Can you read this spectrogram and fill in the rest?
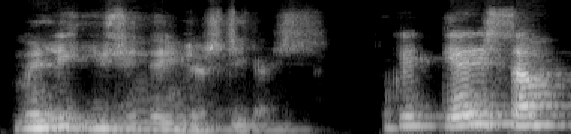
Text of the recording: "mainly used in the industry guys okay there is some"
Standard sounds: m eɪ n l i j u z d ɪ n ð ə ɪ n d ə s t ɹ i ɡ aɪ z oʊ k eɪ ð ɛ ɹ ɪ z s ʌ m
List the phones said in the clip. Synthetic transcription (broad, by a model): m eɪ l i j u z ɪ n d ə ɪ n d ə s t i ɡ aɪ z oʊ k eɪ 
